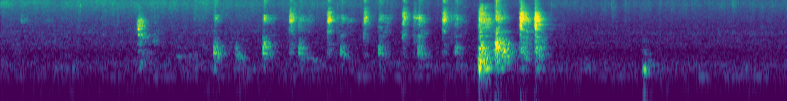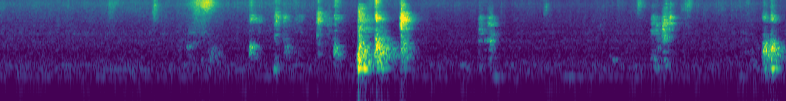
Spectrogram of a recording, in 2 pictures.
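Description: Food sizzles and hisses in a hot wok.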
